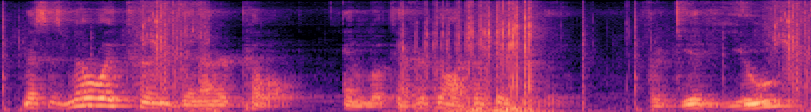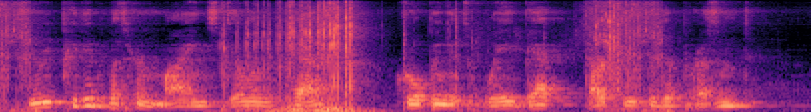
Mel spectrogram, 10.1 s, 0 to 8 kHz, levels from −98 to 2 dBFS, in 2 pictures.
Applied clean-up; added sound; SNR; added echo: none; Domestic sounds, home sounds; 8 dB; reverberation time 0.5 s.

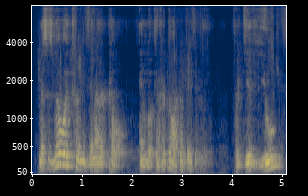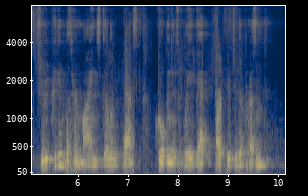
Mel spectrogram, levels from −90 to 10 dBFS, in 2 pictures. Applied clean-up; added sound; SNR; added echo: neural separator model SepFormer DNS4.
